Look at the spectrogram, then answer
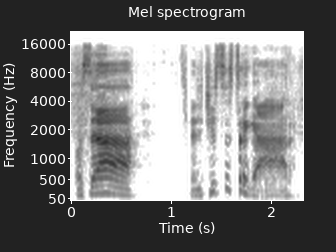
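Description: A man's voice: mid-range voice, expressive, slow, sharp tone. A male podcast host with a Mexican accent, bantering casually with slangy jokes. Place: indoor studio set.

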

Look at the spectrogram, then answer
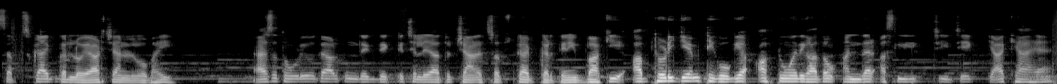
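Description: Brief: young man, casual game commentary, mid pitch, faint music behind. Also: warm tone. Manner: chatty, addresses viewers as brother. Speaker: gaming channel host.

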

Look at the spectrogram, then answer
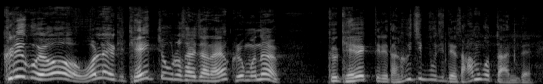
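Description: Lively bright-voiced male comedian, slightly husky. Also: high voice, fast talker. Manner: animated, jokey, acts out shouted quotes. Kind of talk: stand-up comedy duet on stage.

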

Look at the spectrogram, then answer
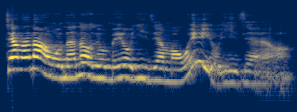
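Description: A woman's voice: on the high side, very animated, quick pace. A woman from China giving a solo political commentary, emphatic and full of rhetorical questions. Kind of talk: solo opinion monologue.

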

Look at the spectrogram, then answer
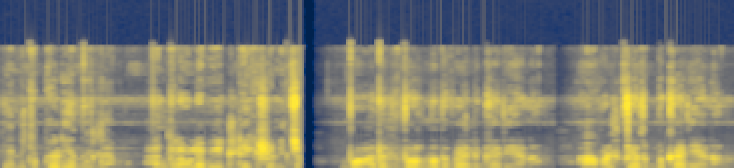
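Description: A man narrates a scripted short story. His voice is deep and husky, with a bright edge. He reads briskly and often drops into a breathy half-whisper. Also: steady tone.

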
